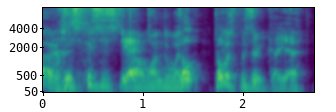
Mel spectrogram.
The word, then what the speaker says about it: Bezucha: Yeah, his surname is spelled B-E-Z-U-C-H-A, but it's pronounced Bezucha.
